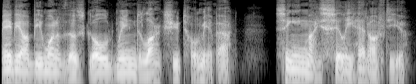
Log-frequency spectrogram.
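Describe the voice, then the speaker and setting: A man's voice: low-pitched, normal speed, gravelly, dry recording, lo-fi sound. A man voicing a frightened, brave teenage girl in an audiobook, pleading and tender. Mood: tender farewell. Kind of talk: audiobook character voice.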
